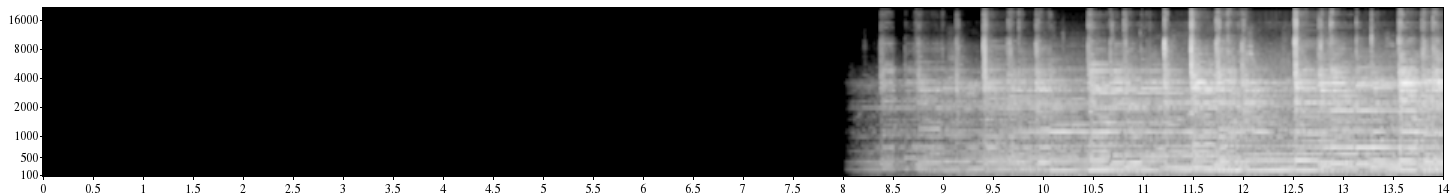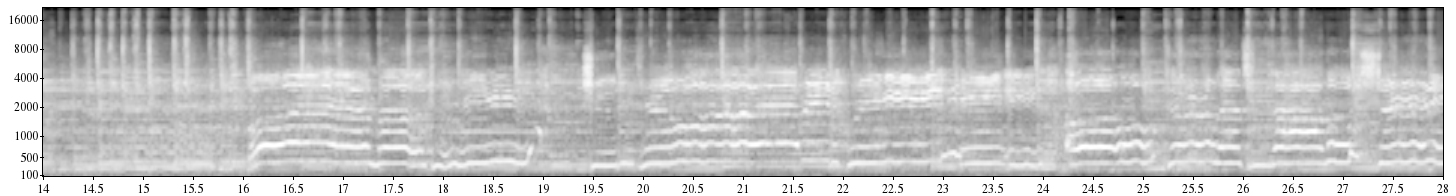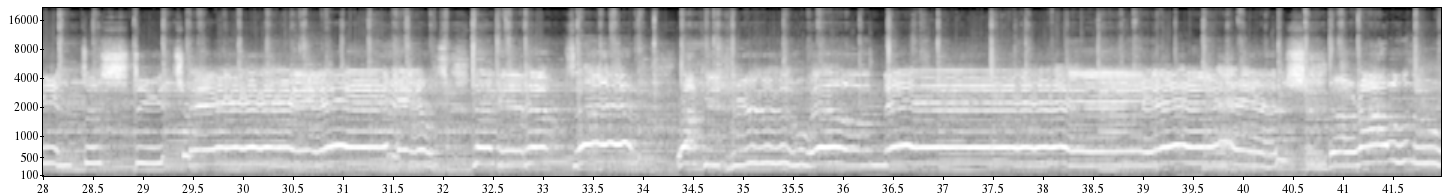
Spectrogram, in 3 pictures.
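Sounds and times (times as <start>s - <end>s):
guitar accompaniment: 8.1s - 41.9s
woman singing: 12.7s - 41.9s.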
